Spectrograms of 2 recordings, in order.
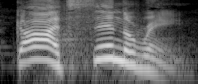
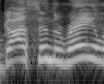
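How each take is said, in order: First: Loud, slow, defiant call; bold prayer. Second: Said in the usual way. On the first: Acted. Preacher challenging God for trials, loud slow call. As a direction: shout it up to the sky, slowly.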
